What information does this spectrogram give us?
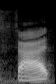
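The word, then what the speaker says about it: phat: the past she just started a website called fat p-h-a-t um let me see i want to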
